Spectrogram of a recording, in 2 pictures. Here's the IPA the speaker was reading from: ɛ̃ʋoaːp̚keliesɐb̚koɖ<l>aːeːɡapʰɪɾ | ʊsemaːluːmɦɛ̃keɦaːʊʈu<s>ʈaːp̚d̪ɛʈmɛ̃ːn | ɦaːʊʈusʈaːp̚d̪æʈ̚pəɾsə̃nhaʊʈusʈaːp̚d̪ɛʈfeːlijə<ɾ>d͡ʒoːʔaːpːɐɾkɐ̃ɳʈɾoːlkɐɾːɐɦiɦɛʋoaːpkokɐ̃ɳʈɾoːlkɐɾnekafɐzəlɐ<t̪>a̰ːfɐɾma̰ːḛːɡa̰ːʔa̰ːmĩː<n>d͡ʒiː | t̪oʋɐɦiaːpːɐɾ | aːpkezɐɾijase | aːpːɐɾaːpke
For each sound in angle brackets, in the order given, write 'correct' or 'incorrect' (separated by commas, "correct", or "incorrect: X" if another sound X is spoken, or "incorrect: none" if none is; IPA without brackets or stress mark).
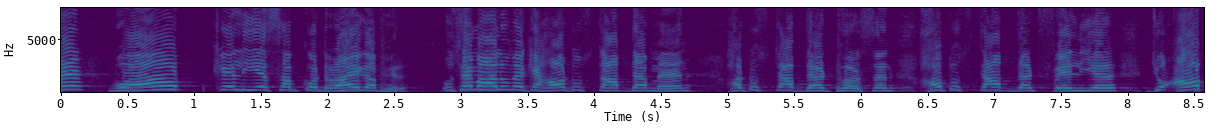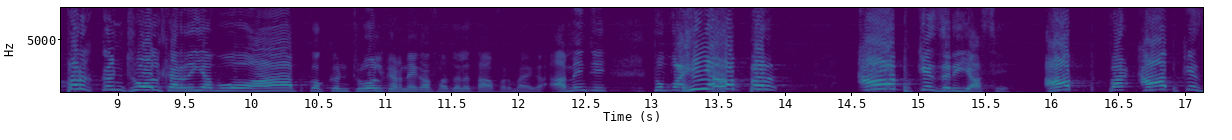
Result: incorrect: ɾ, correct, correct, correct, correct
